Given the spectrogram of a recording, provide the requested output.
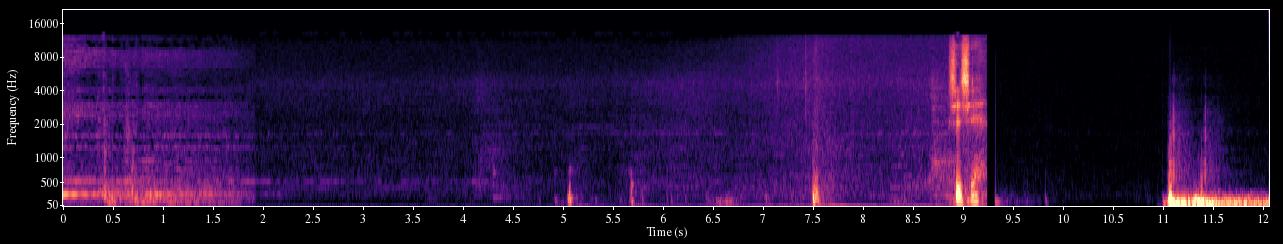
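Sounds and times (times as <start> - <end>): soft low thumps: 11.0 - 12.0.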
